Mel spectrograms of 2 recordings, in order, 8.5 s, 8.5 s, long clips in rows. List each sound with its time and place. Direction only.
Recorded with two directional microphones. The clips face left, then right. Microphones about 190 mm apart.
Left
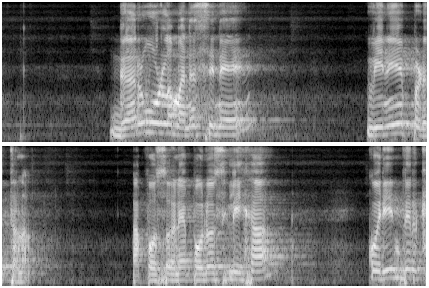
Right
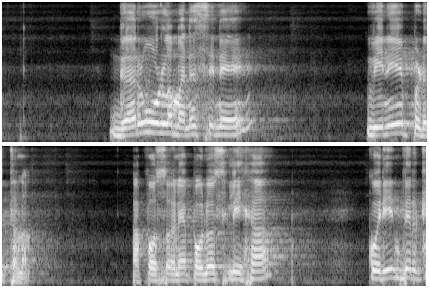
1.1 s a man's voice: 25° right (ahead or behind)
3.6 s a man's voice: 25° right (ahead or behind)
5.5 s a man's voice: 25° right (ahead or behind)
